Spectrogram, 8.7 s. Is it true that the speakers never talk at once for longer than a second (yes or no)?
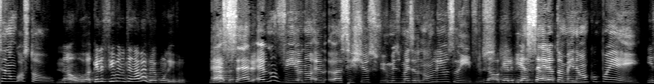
no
